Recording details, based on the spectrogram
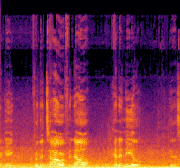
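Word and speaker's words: Hananeel: unto the corner gate, from the tower of Fal Hanil, that's how you say it, unto the king's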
